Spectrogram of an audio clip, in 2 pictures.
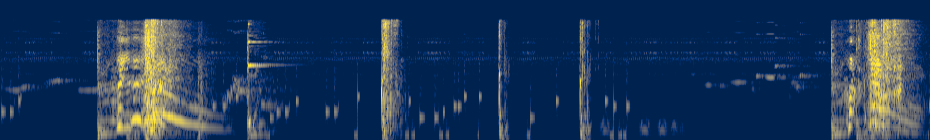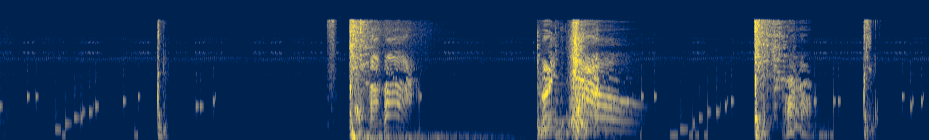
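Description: Whooshing blasts sweep through as special pieces explode.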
